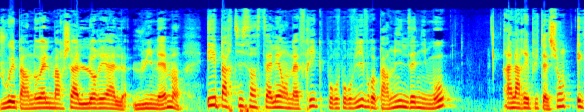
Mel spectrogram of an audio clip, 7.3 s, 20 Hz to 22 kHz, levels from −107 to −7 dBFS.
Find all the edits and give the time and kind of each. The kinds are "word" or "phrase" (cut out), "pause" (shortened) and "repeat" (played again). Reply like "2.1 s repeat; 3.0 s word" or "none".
4.2 s repeat; 5.1 s word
